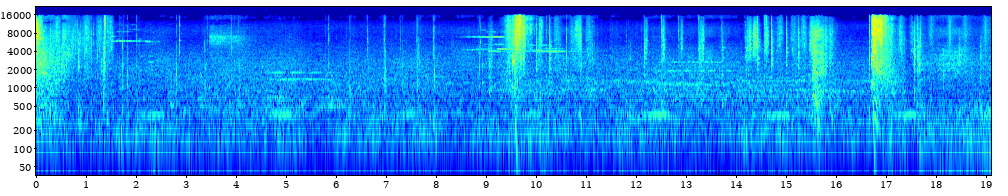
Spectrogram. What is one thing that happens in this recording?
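Footsteps and hands thud softly while climbing.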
